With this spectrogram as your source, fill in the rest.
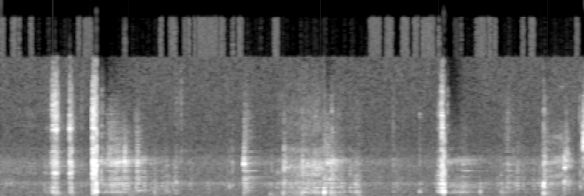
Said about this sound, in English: I'm going to trim off the ends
